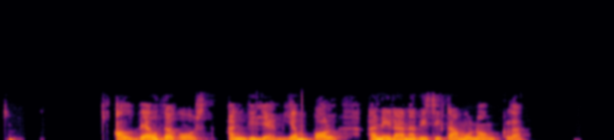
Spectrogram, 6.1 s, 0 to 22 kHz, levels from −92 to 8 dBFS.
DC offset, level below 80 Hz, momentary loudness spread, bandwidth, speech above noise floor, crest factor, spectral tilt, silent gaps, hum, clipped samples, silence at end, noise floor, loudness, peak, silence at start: under 0.1%; -56 dBFS; 12 LU; 7.2 kHz; over 74 dB; 16 dB; -7 dB/octave; 0.25-0.39 s, 0.45-1.00 s, 2.17-2.26 s; none; under 0.1%; 0.9 s; under -90 dBFS; -17 LUFS; -2 dBFS; 0.1 s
